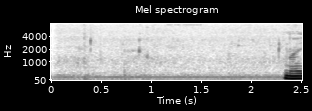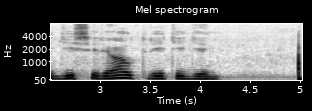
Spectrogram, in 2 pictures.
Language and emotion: Russian, neutral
